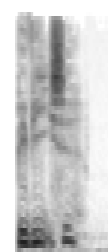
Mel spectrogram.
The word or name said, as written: bevis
